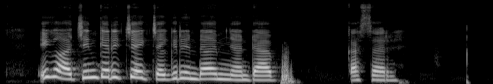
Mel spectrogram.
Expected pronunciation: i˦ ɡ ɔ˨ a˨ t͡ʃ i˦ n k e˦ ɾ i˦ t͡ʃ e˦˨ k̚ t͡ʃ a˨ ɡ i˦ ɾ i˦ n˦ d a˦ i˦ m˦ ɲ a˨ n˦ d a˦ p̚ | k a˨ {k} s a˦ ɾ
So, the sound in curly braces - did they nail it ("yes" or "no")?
no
